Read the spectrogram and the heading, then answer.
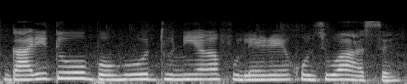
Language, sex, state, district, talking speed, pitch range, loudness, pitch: Assamese, female, Assam, Kamrup Metropolitan, 90 wpm, 215-235 Hz, -13 LUFS, 225 Hz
